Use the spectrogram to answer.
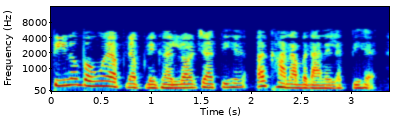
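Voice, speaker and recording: A woman's voice: deep voice, expressive, a little fast, no room sound, dull audio. A woman reading scripted narration for a story.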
